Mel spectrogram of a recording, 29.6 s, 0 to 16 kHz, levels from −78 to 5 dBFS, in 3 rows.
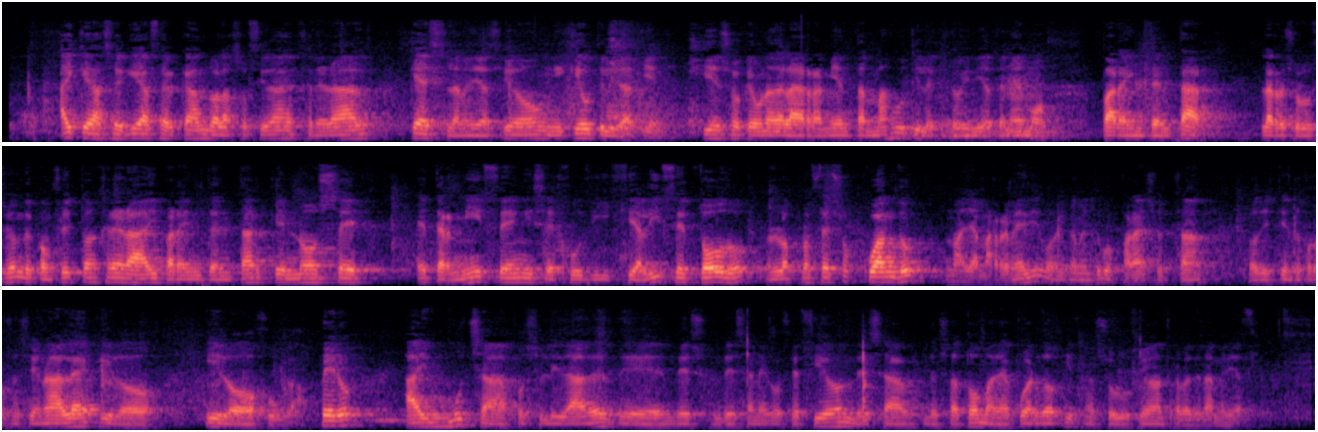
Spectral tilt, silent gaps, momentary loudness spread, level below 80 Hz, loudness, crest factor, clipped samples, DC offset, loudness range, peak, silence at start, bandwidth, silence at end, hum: -6 dB/octave; none; 12 LU; -60 dBFS; -23 LUFS; 22 dB; under 0.1%; under 0.1%; 6 LU; 0 dBFS; 0.05 s; 10 kHz; 0.05 s; none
